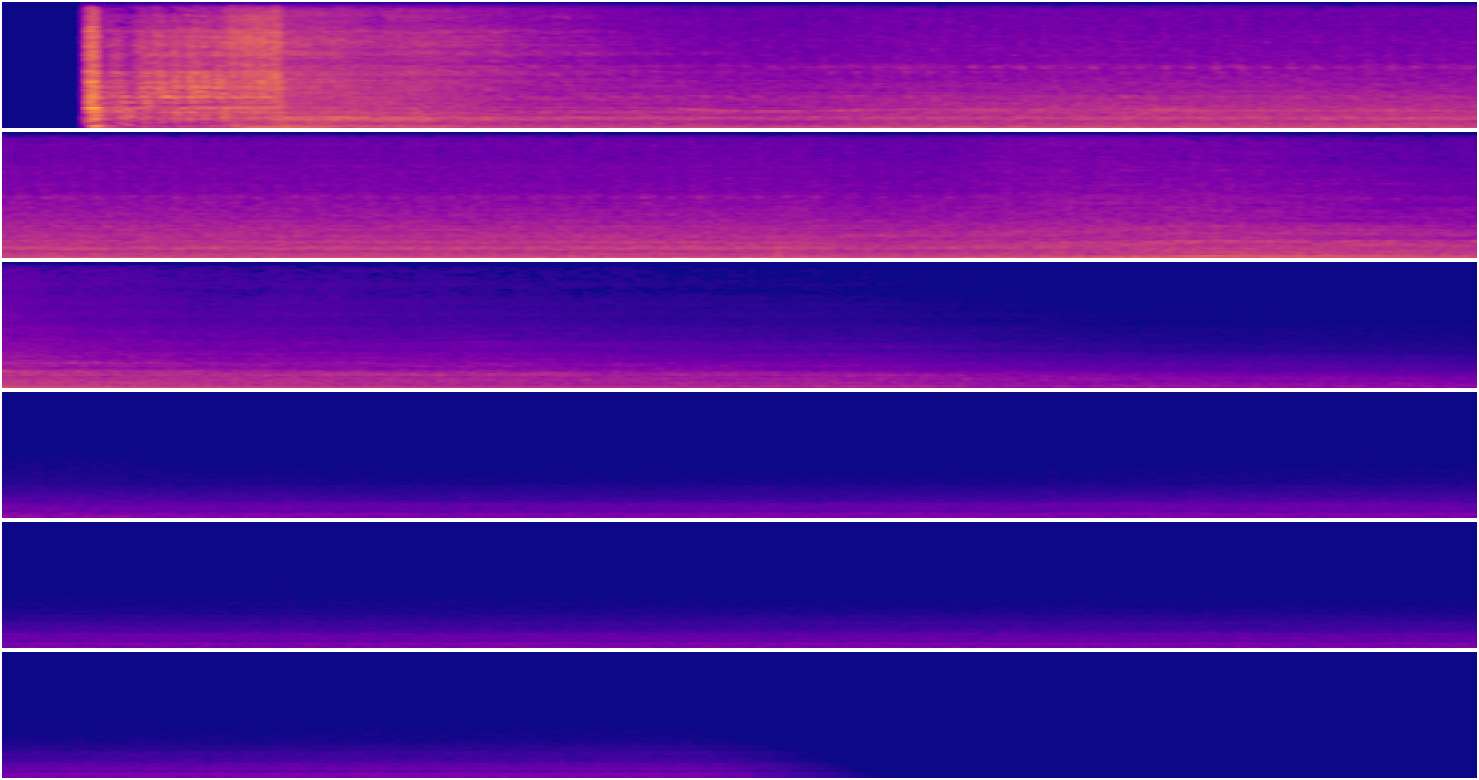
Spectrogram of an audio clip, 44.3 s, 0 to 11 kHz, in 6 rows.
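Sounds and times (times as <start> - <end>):
car engine ignition: 0.4 - 19.5
car driving away: 0.4 - 22.8.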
